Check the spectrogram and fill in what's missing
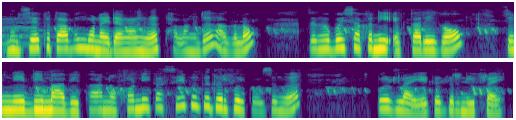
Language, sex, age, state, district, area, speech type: Bodo, female, 30-45, Assam, Udalguri, urban, spontaneous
